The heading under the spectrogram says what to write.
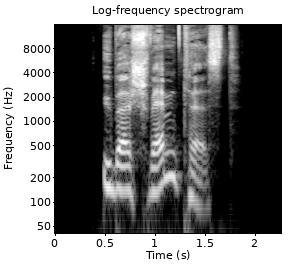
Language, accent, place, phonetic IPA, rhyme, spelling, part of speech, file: German, Germany, Berlin, [ˌyːbɐˈʃvɛmtəst], -ɛmtəst, überschwemmtest, verb, De-überschwemmtest.ogg
- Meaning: inflection of überschwemmen: 1. second-person singular preterite 2. second-person singular subjunctive II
